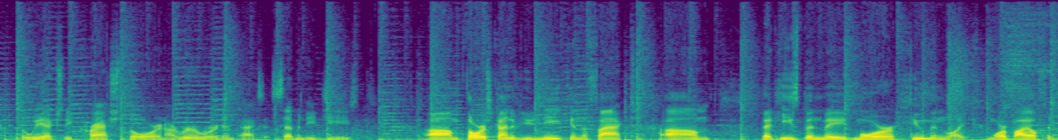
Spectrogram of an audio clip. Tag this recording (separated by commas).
Speech, Music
